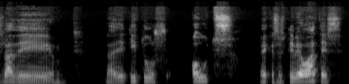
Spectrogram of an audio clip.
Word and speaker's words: Oates: última persecución es la de la de titus outs eh que se escribe oates pero se pronuncia zs Bueno pues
